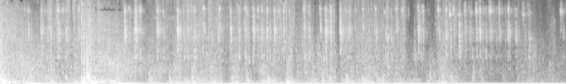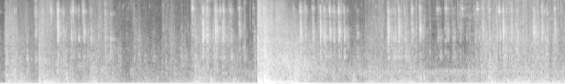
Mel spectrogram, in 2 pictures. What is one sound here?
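Mechanical keyboard keys clack rapidly throughout.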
